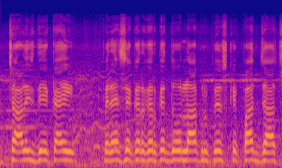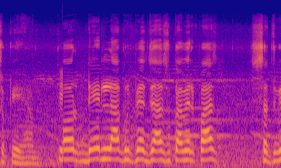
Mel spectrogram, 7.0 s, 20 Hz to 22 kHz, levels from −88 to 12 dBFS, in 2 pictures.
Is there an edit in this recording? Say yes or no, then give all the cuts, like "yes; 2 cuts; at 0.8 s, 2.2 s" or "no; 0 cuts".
yes; 1 cut; at 4.3 s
